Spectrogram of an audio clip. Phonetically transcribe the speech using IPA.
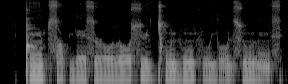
ǃ ẽː˦ p s ɑ˨ p j eː˨ s ɹ o˨ l oː˦ s y˦ lʲ ǀʰ ũ˨ lʲ β ũ˦ f u˨ j oː˨ lʲ s ũ˦ l ẽ˨ s

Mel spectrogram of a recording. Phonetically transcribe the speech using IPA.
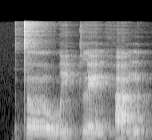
t ɤː˧ w i˦˥ ʔ k l e˧ n h a˩˦ n

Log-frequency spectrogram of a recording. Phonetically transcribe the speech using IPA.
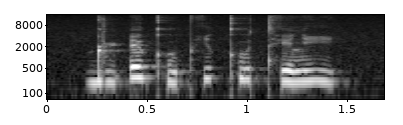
ɖ y˩˥ ʔ ɛ˥ kʷʼ ɛ˩ pʰ i˥ kʷʼ ɨ˥˩ tʰ e˧ l i˥˩

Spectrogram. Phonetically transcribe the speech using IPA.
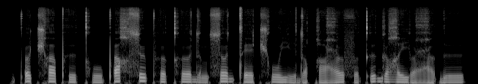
pʼ ɵ˧ t͡ʃʰ ɐ˧ pʰ ɨ˩ kʰ u˩ pʼ ɐ˥ χ s ʉ˥ pʰ ɵ˧ kʰ ɵ˧ d ɵ˩ ŋ s ɵ˥ d tʼ e˧ t͡ʃʰ u˧ j i˩ d u˩ q a˩ ʕ ɵ˧ f ɵ˩ kʼ ɨ˥ ɡ ʉ˧ ʁ i˧ j ɵ˩ ʕ ɐ˩ ɠ ɨ˧

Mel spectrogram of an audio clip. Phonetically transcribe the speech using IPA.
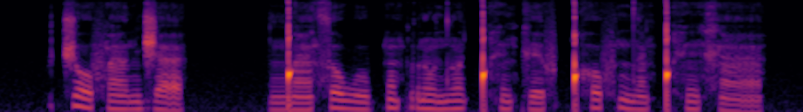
t͡ʃ o f æ̃ ə̯ n d͡ʒ æ | ŋ͡ǃ æ̃ s o w u p õ p r ũ d ũ ə̯ ǃʰ ĩ k e f ǃʰ o f n d æ̃ ǃʰ ĩ x æ̃

